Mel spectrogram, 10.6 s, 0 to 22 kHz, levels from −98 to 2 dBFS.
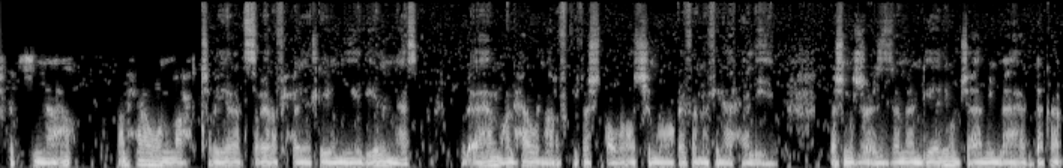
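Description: The player opened on a low-bitrate rendition of an adaptive stream, an adaptive stream starting at a low bitrate, before switching up at 2.0 s. Until then nothing sounds above 5.6 kHz and codec smearing is stronger, which fits a coarse MP3 near 16 kbit/s, then clarity jumps with no gap.

Throughout, overdone noise removal is at work: a noise reducer pushed too hard cuts individual frequency bands whenever they approach its noise estimate, taking quieter parts of the speech too. The background drops and breaks up into twinkling specks.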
